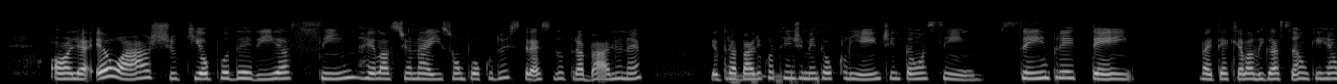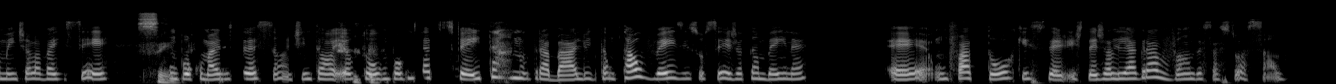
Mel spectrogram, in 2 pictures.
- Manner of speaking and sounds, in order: laugh; chuckle
- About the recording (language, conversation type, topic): Portuguese, advice, Como posso aprender a reconhecer os sinais de fome e de saciedade no meu corpo?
